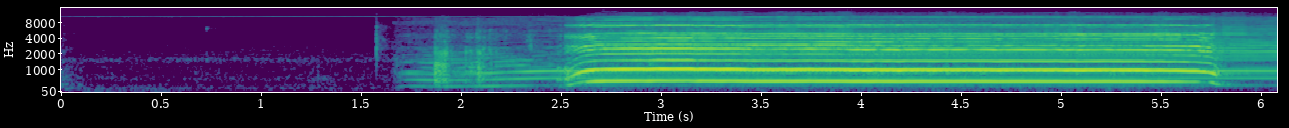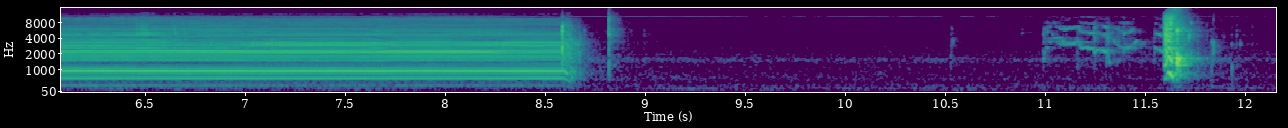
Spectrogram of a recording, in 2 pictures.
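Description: Electric suction lip-plumping device's pump whining: it spins up about a second and a half in, holds a loud, steady high whine for about three seconds, drops to a quieter steady tone, then cuts off abruptly.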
